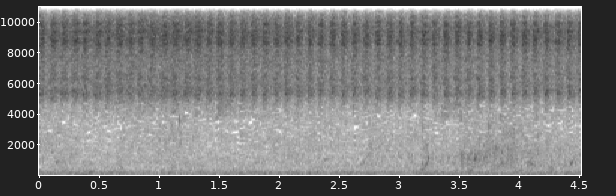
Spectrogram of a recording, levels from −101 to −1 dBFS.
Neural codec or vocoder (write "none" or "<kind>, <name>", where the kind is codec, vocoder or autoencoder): none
